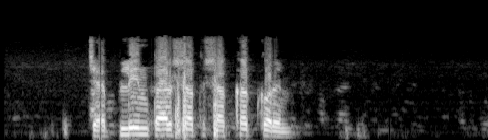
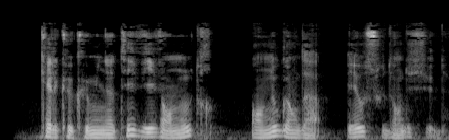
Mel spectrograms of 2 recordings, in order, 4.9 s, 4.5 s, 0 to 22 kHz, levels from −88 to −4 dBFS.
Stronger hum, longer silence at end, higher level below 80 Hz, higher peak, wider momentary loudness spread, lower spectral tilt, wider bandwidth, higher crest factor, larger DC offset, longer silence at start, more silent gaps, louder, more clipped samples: neither; first, 2 s vs 0.05 s; second, -52 dBFS vs -46 dBFS; first, 0 dBFS vs -8 dBFS; second, 8 LU vs 13 LU; about the same, -5.5 dB/octave vs -4.5 dB/octave; second, 7.6 kHz vs 11.5 kHz; second, 14 dB vs 22 dB; neither; first, 0.9 s vs 0.4 s; neither; first, -12 LUFS vs -29 LUFS; neither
